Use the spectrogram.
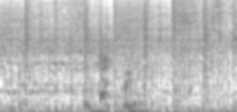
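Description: Glass smashes under repeated hits in the video game Onimusha, a series of sharp crashes and thwacks over game sounds, loudest around the middle of the stretch.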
